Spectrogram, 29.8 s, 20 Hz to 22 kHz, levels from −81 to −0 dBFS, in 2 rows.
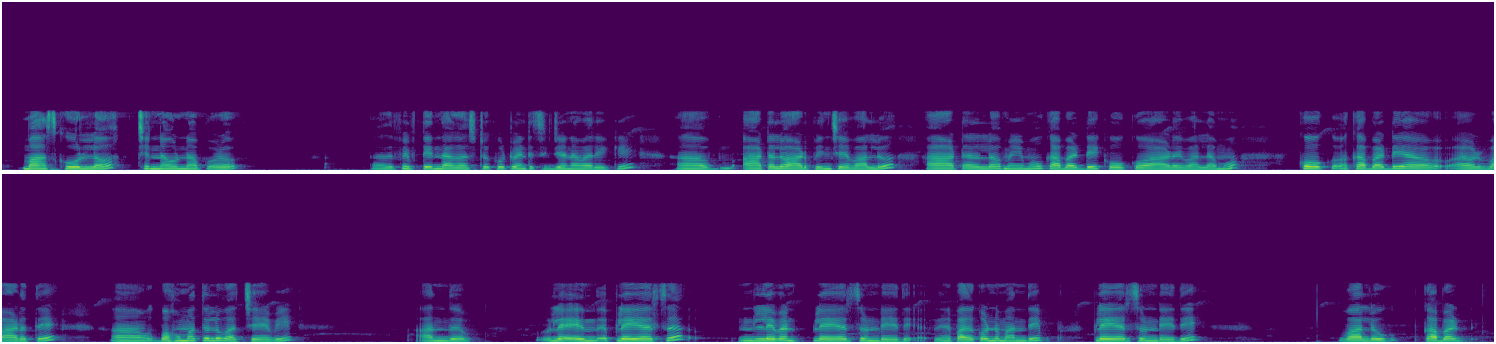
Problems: none marked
